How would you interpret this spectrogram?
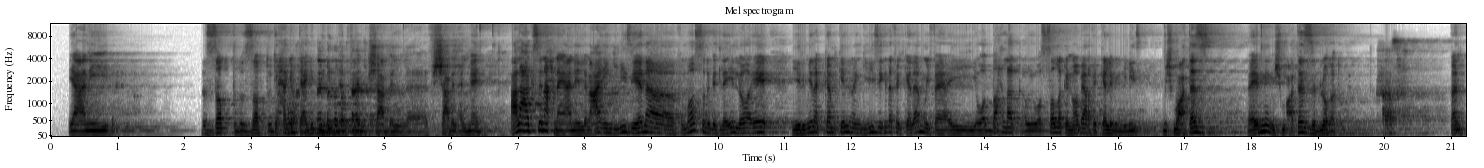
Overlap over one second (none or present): present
